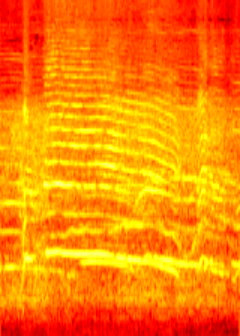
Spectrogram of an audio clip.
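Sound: large crowd cheering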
